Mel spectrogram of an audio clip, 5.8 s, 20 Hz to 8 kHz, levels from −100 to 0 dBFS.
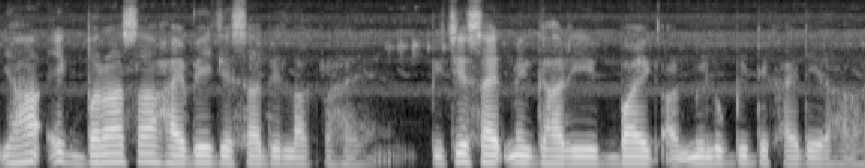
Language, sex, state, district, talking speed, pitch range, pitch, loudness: Hindi, male, Arunachal Pradesh, Lower Dibang Valley, 230 wpm, 120-135 Hz, 125 Hz, -19 LUFS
